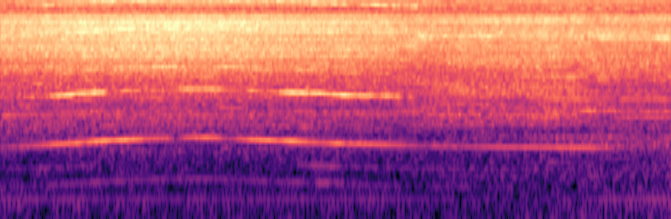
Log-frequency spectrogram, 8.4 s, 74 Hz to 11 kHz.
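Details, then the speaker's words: Hitachi/Metabo HPT M12VC router with its speed controller bypassed, started at low variable speed, then knob turned: clean, steady whine climbing and easing back with speed; runs normally. "So now I've got it set to variable speed. I've got the speed turned down on here. I'll turn on my spindle. And you can see it fires right up."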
